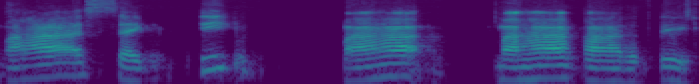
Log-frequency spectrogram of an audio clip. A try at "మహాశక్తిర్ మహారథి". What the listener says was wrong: ఇక్కడ మహాశక్తిర్ మహారథి అని చదవాలి. అన్ని చోట్ల ఎక్కడైతే ర ఉందో అది రాలు పలకాలి మీరు అన్ని చోట్ల.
